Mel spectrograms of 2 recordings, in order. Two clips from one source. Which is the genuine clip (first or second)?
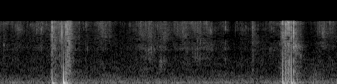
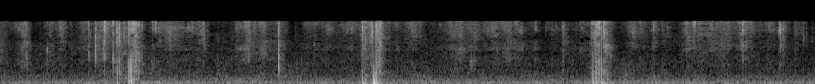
first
